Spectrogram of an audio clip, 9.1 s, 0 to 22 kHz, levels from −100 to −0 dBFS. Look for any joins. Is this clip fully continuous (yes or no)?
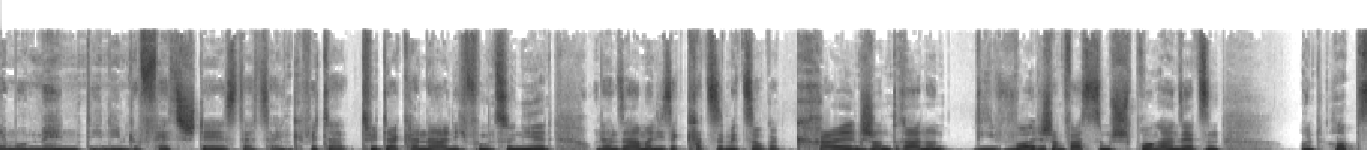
yes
